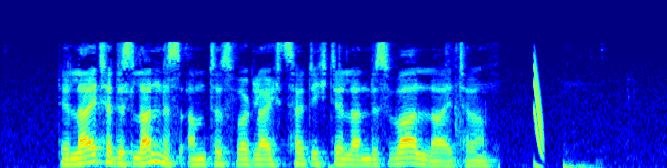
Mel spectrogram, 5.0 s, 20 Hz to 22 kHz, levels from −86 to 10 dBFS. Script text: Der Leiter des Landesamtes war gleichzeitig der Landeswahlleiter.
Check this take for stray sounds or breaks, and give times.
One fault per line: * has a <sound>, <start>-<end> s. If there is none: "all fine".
* has a chirp, 4.0-4.1 s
